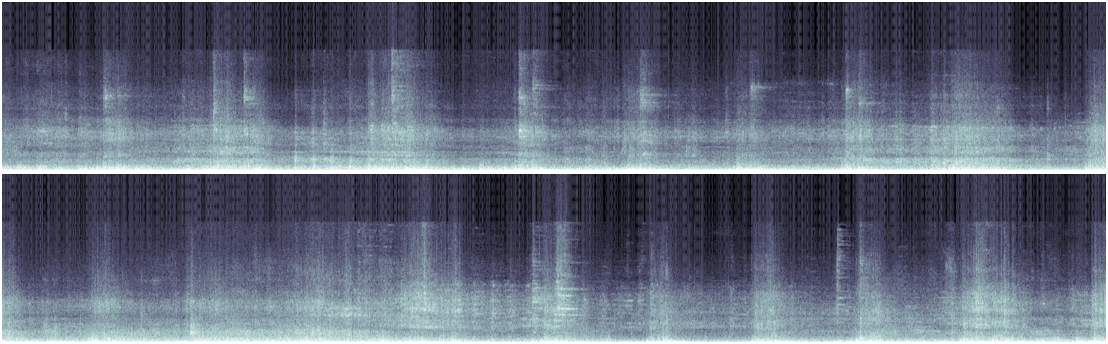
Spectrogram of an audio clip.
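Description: Double-stack intermodal container train's well cars rolling past at close range: a loud, steady rumble of steel wheels on rail, with a sharp clack every second or two as each set of wheel trucks goes by.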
